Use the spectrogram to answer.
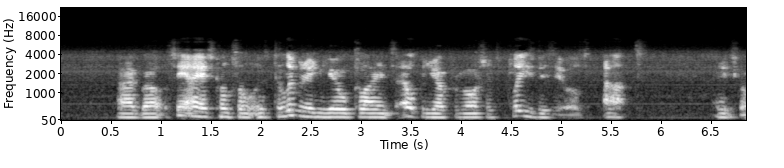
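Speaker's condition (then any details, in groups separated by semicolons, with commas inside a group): No condition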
